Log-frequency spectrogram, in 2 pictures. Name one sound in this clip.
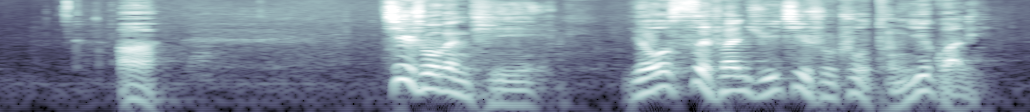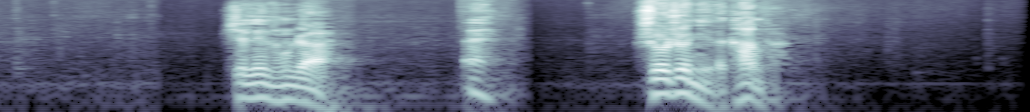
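An elderly man speaks firmly and close by.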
